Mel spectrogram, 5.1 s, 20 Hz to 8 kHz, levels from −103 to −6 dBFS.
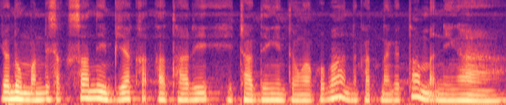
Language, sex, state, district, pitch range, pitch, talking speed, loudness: Garo, male, Meghalaya, South Garo Hills, 120-140 Hz, 130 Hz, 130 wpm, -17 LUFS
